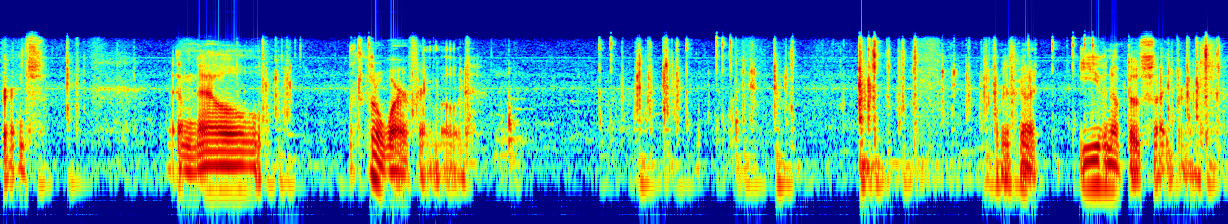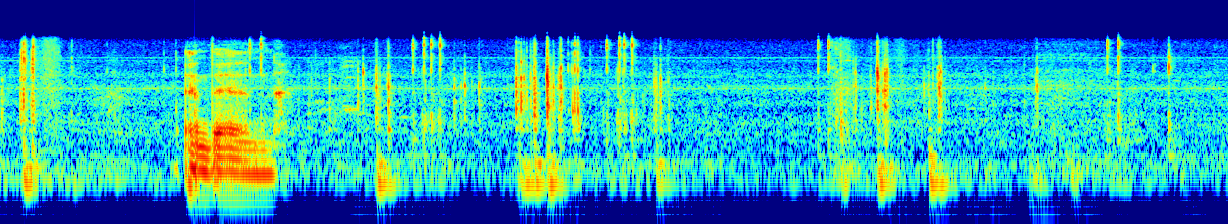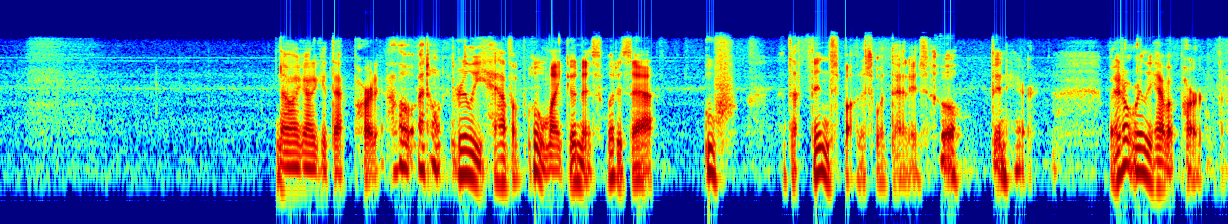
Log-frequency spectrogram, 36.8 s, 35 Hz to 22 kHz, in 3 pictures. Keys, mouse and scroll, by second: 0.7 KP_3, 2.8 z, 3.6 click, 4.1 scroll up 1, 6.0 click, 6.4 alt+a, 6.6-8.8 typing, 6.9 click, 7.2 right click, 9.0 KP_Enter, 9.9 alt+a, 10.1 c, 10.6 click, 10.8 right click, 11.7 s, 12.1 KP_0, 12.5 KP_Enter, 13.4 scroll down 1, 14.8 click, 16.1 c, 16.5 right click, 17.8 c, 18.0-18.4 scroll up 1, 18.4 click, 18.5 right click, 18.9 g, 20.5 click, 21.1 KP_Divide, 21.7 z, 23.4 click, 24.0-27.5 middle drag, 35.8 click.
